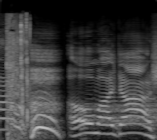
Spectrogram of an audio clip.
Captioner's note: bones cracking; gasping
